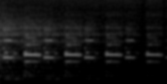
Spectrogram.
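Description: Very faint background music: plucked acoustic guitar notes in an even, gentle run.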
